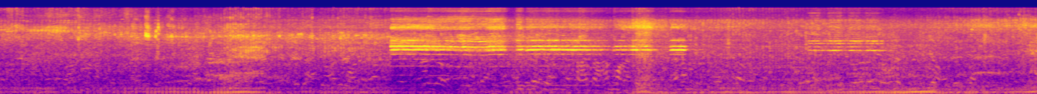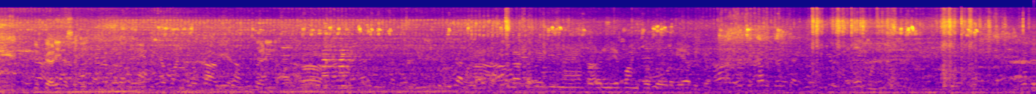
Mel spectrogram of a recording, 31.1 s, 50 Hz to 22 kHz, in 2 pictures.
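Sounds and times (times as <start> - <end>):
voices: 0.0 - 31.0
vehicle horn honking: 5.9 - 10.6, 12.1 - 13.5.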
